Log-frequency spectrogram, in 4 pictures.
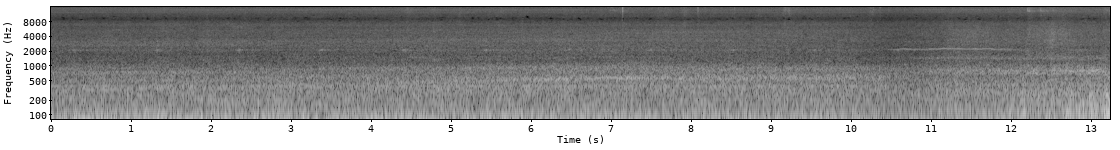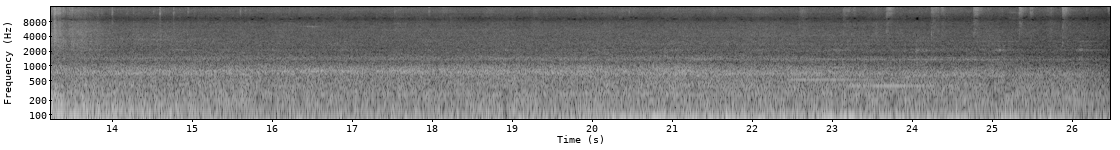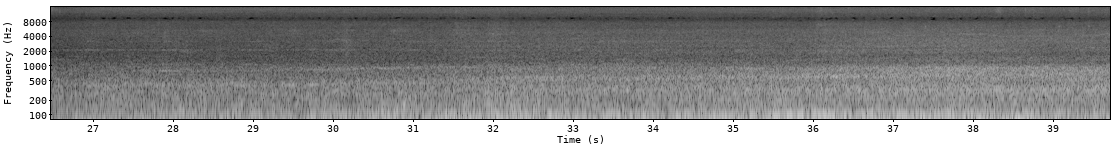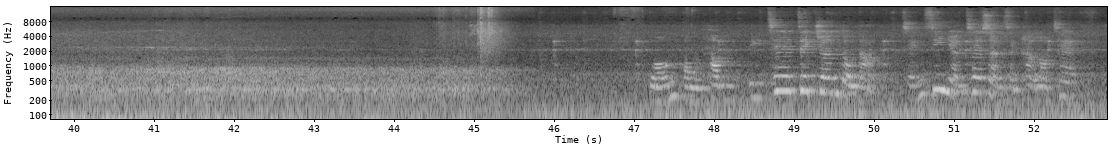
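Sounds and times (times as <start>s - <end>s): metro train rumbling: 0.0s - 52.9s.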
